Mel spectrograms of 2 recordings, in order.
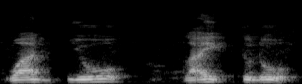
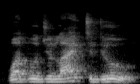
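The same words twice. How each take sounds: First: "What you like to do" slow and broken up with gaps; deliberately poor pronunciation. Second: "would you" linked as "wu-joo", falling on "do"; correct pronunciation. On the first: Teacher testing a wrong attempt, "What you like to do" halting and unlinked. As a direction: drop the "would" sound, pausing between "What you" and "like to do". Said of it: "pronunciation-nya tidak baik atau tidak benar".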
